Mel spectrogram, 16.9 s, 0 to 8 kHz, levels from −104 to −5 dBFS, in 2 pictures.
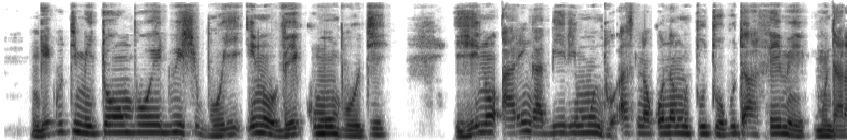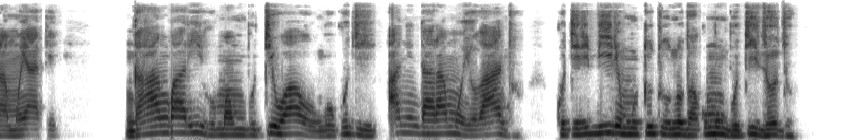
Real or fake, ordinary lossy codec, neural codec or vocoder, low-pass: real; AAC, 48 kbps; none; 7.2 kHz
